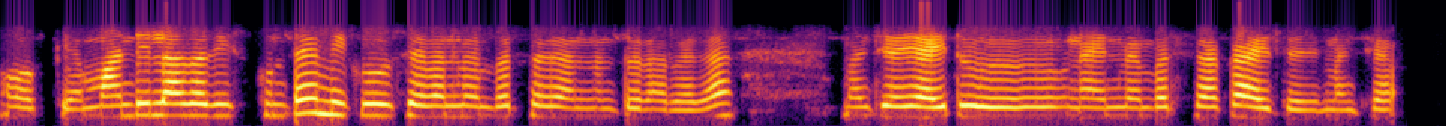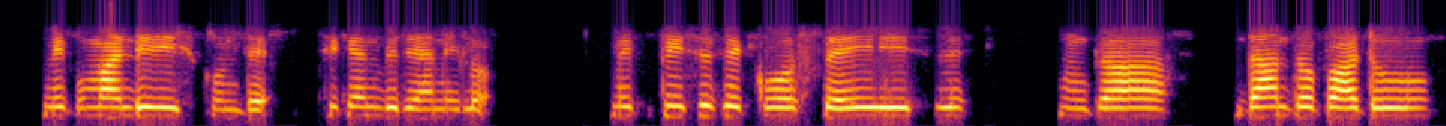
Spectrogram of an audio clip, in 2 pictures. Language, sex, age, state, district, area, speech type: Telugu, female, 18-30, Andhra Pradesh, Visakhapatnam, urban, conversation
